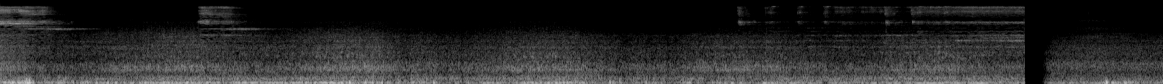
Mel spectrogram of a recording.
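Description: A train at a station platform: steady low running noise with high hissing near the start and again later, cutting out abruptly for a moment about ten seconds in before resuming.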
